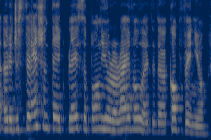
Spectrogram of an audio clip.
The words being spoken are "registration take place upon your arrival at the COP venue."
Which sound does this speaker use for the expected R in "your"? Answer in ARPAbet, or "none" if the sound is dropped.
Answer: R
